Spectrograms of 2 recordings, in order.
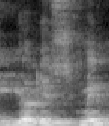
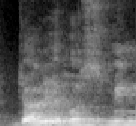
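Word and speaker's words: জলেঽস্মিন: এটাকে বলে লুপ্ত আকার এই হ এর উচ্চারণটা হবে না জলে হবে জলে হসমিন বলবেন না জলেসমিন সন্নিধিং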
